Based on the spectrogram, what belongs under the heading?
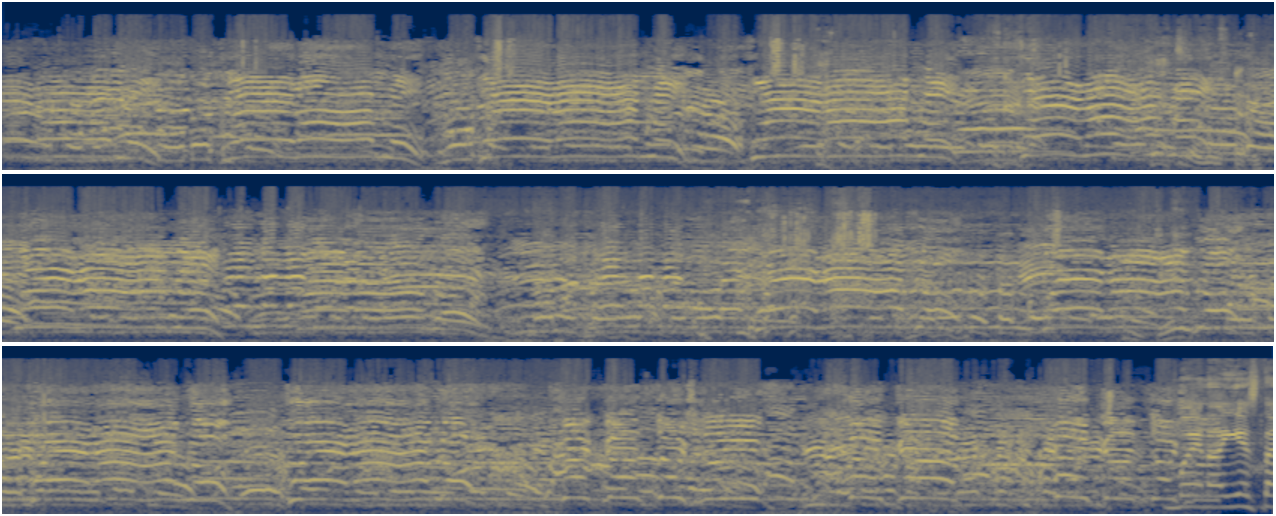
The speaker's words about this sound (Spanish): lo que gritaba la gente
